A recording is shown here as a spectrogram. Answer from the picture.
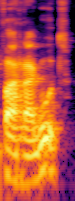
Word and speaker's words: Farragut: His name was David Farragut, or more accurately pronounced, David Farragut, whose biological father was a Spanish soldier who fought on behalf of the rebels in the Revolutionary War.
